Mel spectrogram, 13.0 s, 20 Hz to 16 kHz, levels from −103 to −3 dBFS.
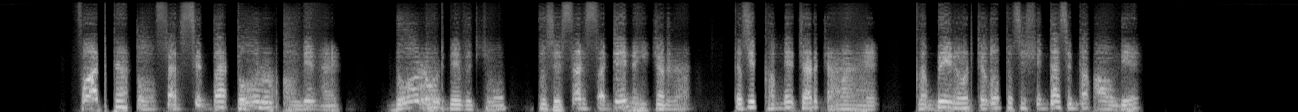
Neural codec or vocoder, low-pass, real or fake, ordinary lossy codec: codec, 44.1 kHz, 0.9 kbps, DAC; 14.4 kHz; fake; none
